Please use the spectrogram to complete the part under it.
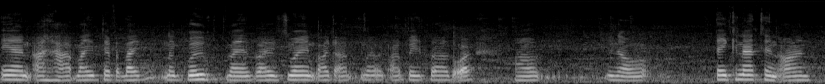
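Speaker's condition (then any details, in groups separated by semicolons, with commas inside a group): Deafness; mix of speech and sign growing up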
